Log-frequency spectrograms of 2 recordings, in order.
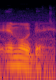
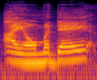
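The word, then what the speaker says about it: Iomedae: There is a temple to Imode there. Someone might be able to help you. I God, appreciate just it. for a little clarification, it's pronounced Iomade.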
